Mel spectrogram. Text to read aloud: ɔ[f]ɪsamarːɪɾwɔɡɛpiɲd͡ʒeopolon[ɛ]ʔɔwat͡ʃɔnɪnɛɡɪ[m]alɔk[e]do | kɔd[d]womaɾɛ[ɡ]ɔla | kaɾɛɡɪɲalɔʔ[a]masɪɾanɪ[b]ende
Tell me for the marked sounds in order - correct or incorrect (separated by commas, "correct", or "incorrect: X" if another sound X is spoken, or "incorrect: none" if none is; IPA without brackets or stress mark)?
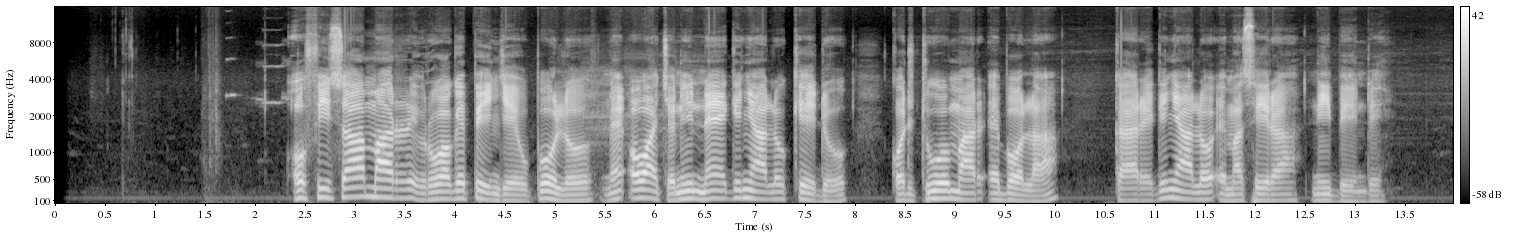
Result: correct, correct, incorrect: ɲ, correct, incorrect: t, incorrect: b, incorrect: ɛ, correct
